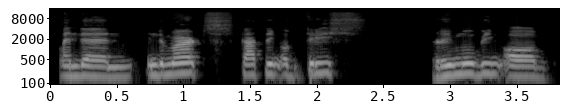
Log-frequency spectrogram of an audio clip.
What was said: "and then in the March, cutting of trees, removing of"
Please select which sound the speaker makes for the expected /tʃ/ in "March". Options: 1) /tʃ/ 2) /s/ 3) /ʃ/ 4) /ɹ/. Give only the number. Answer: 2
